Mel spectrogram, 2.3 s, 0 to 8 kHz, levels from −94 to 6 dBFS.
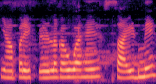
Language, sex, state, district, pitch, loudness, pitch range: Hindi, female, Delhi, New Delhi, 255 Hz, -14 LUFS, 240-265 Hz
